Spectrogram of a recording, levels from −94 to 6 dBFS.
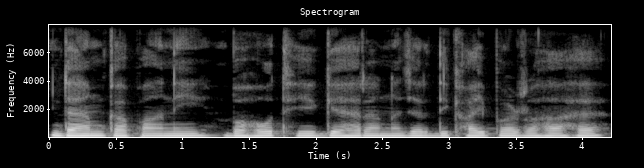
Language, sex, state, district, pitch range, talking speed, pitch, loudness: Hindi, male, Jharkhand, Ranchi, 130-135 Hz, 155 wpm, 130 Hz, -17 LUFS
